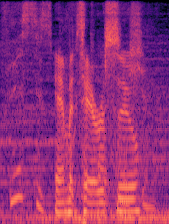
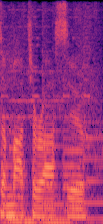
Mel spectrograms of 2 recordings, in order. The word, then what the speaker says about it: Amaterasu: Launches on Nintendo switch Yeah I'm saying it wrong on purpose I know it's a matarasu so we're we're wrapping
